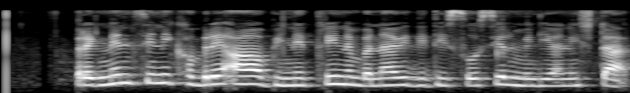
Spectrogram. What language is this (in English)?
Gujarati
